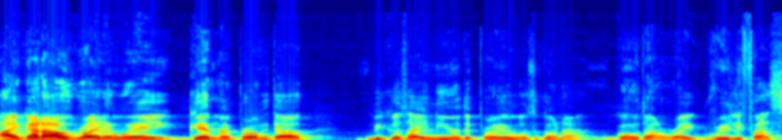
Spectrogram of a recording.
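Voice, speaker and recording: A man's fairly high-pitched voice with a Spanish accent and ordinary pitch variation. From South America. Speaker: crypto project founder. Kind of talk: live audio AMA interview. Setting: live audio stage. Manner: halting, many fillers and repeats.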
